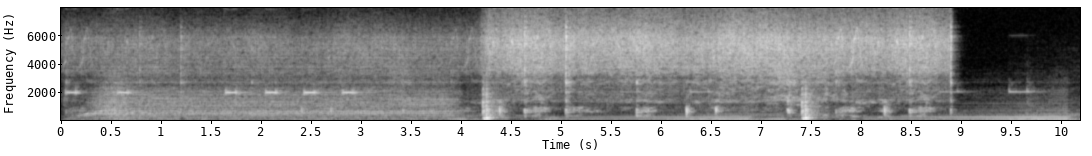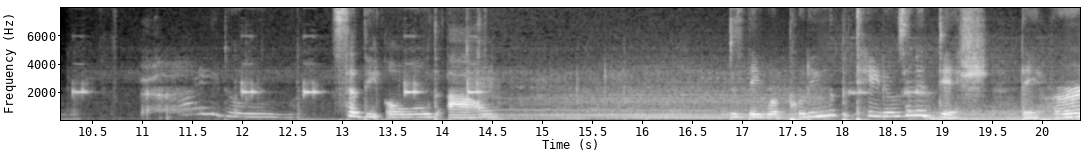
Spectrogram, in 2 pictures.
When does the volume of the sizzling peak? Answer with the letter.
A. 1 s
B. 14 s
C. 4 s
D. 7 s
D.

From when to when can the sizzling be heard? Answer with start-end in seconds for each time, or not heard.
0.0-8.9.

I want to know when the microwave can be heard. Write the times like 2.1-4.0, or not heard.
0.0-20.3.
